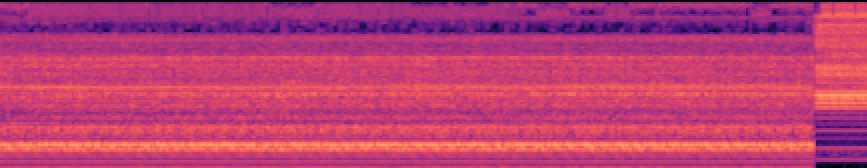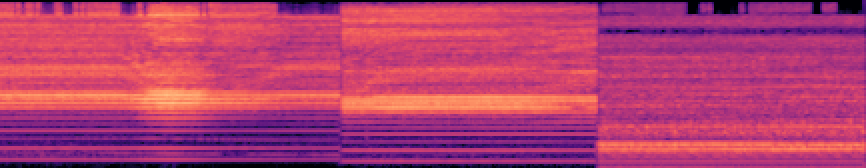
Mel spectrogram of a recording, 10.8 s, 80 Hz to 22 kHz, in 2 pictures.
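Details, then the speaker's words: 12V tire inflator powered from Hulkman Alpha Pro jump pack's socket at 50%, inflating a tire: steady buzzing whir holding an even pitch; healthy inflator running normally, using about 1% of pack charge. "All right. Looks like it's powering it up with no problem. All right, it's working. It's at 50%."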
